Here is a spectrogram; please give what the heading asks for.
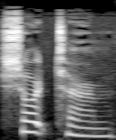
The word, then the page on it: short-term: American English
